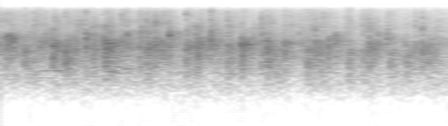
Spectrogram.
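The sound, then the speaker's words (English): A church audience claps for the Lord, many hands at once forming a dense, continuous wash of applause at an even level for the whole stretch, with no voices standing out. “Come on, y'all give the Lord some hand clap for that.”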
